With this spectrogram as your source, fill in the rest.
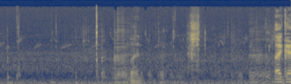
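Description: A plastic car side mirror clicks and creaks as a hand pushes it.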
